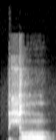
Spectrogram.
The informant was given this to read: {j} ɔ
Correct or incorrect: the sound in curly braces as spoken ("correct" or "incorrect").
incorrect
